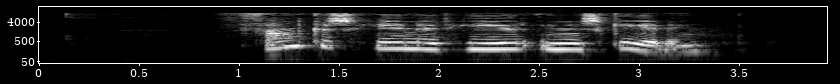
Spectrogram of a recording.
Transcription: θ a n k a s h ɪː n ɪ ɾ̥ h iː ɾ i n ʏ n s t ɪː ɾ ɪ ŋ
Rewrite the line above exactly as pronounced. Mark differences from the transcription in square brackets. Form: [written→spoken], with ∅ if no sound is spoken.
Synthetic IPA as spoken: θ a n k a s h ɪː n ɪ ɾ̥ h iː ɾ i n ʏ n s [t→c] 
